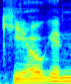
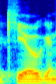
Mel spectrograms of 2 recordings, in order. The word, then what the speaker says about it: Keoghan: his name yeah k-e-o-g-h-a barry keoghan or barry keegan i think it is keegan i think that is how it's pronounced um but i love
